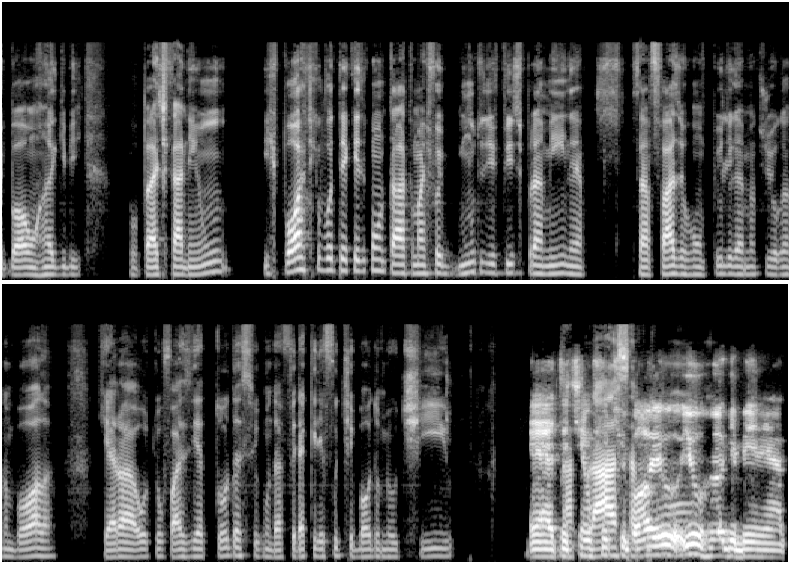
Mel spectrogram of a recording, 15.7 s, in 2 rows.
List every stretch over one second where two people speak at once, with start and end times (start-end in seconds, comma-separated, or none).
13.4-15.0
